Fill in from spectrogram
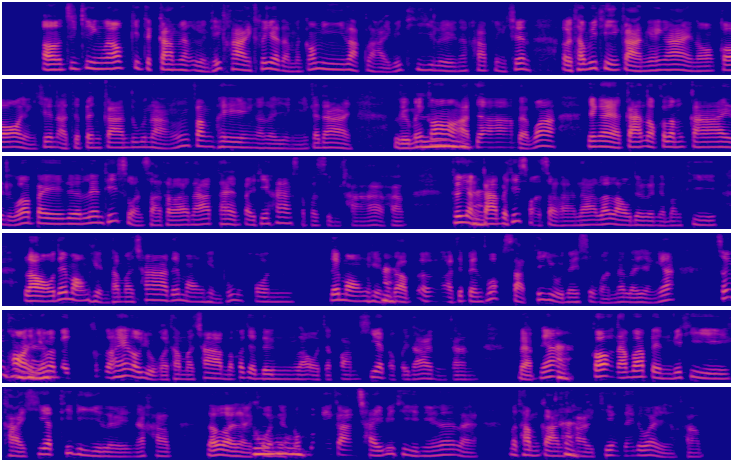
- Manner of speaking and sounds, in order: "กำลังกาย" said as "กะลังกาย"
- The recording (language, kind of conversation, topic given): Thai, advice, เมื่อเครียด คุณเคยเผลอใช้จ่ายแบบหุนหันพลันแล่นไหม?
